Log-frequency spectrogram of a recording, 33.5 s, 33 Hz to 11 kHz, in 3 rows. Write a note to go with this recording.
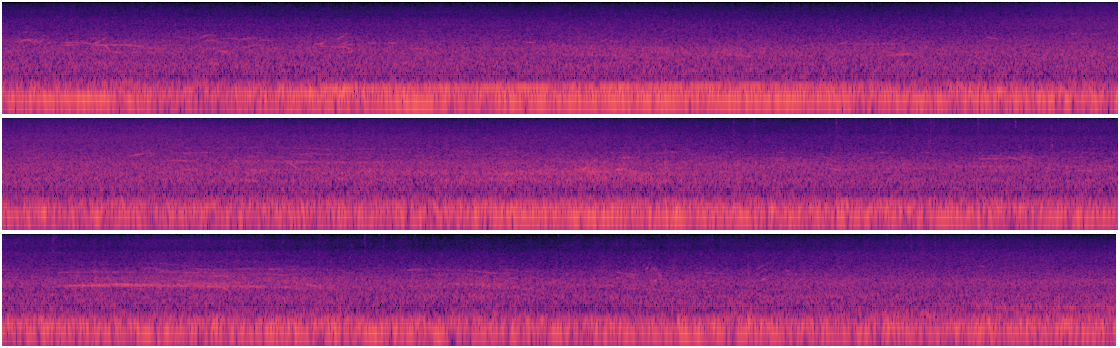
place revisited, warm early autumn afternoon, light breeze in the poplars, (Sony PCM D50, DPA4060)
